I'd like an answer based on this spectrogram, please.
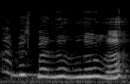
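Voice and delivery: very high, loud sobbing cry. A character missing her dead cat, thinking of getting another, crying.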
